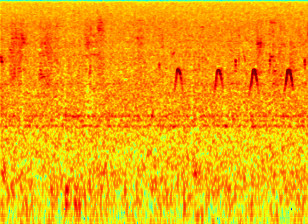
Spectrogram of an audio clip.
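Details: African fish eagle (Haliaeetus vocifer) gives four short, ringing, arched yelps about half a second apart in the final two seconds, over a steady background hiss.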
